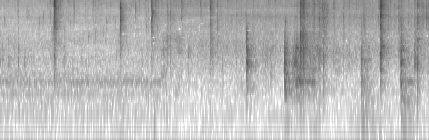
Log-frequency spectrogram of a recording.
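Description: Sausages with egg frying in a pan, a soft sizzle punctuated by a series of sharp scraping stirs at an irregular rhythm, fairly quiet and close.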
